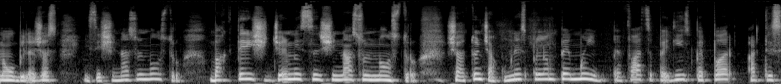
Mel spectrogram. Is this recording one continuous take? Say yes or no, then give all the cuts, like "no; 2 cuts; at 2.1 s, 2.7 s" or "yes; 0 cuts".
yes; 0 cuts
